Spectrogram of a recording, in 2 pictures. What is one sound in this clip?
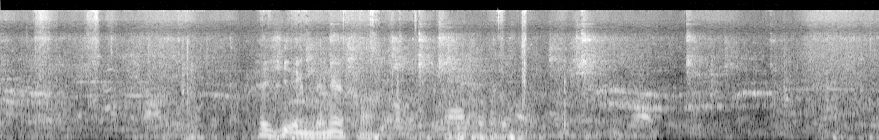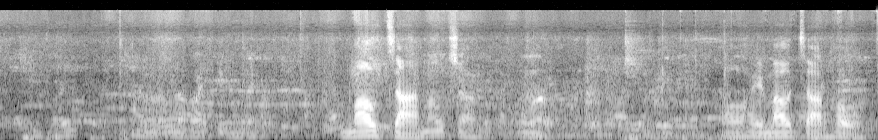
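Young men talk together in a huddle, close by, outdoors.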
